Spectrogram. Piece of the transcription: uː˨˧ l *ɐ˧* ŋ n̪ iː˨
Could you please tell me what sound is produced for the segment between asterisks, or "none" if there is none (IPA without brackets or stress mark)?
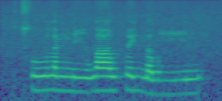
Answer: ɐ˧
